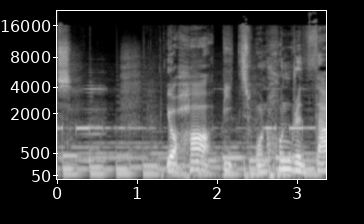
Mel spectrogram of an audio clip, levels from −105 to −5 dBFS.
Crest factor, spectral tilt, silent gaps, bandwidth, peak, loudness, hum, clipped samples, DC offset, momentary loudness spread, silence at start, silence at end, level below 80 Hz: 18 dB; -5.5 dB/octave; none; 17.5 kHz; -4 dBFS; -22 LUFS; none; under 0.1%; under 0.1%; 14 LU; 0 s; 0 s; -40 dBFS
